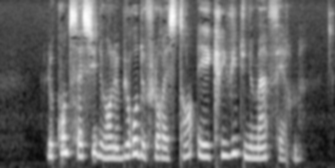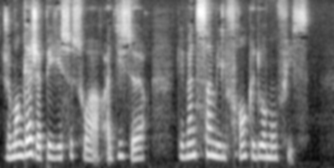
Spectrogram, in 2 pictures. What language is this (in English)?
French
